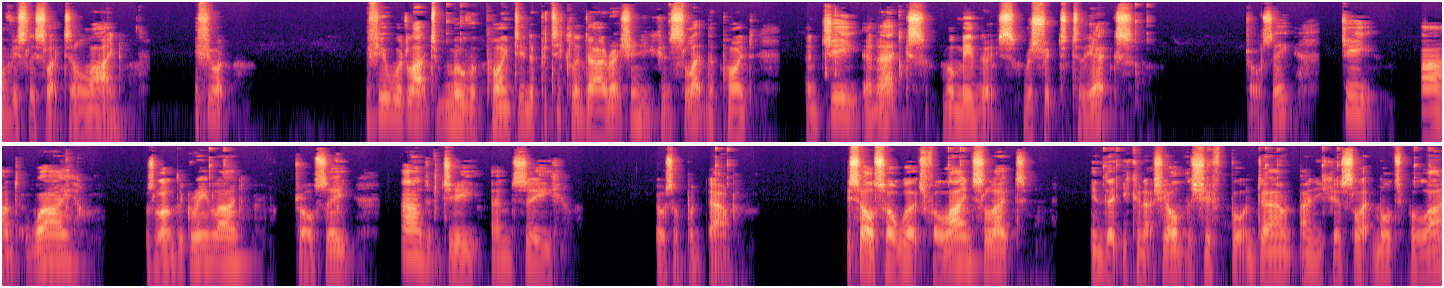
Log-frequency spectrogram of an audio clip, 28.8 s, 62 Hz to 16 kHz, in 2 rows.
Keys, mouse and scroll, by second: 3.4 middle click, 4.6 click, 6.8 click, 8.2 g, 9.0 x, 10.4 typing, 12.1 ctrl+z, 12.1 click, 12.3 ctrl+z, 14.0 g, 15.0 y, 16.6 click, 17.6 ctrl+z, 18.7 g, 20.3 z, 21.7 click, 22.4 ctrl+z, 24.0 click, 25.6 click, 26.5 shift+click, 27.2 click, 27.8 click, 28.7 shift+click.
